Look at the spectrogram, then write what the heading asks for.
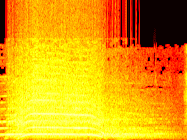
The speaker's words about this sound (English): Don't forget how to wave your hands to get the crowd to woo.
